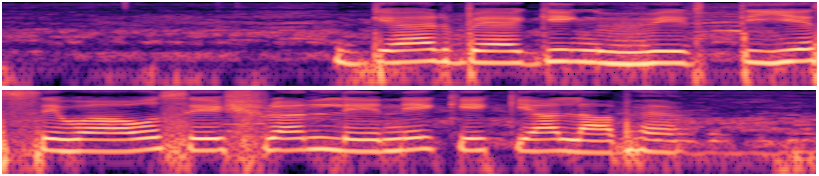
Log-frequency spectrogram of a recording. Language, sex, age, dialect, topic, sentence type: Hindi, female, 18-24, Marwari Dhudhari, banking, question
